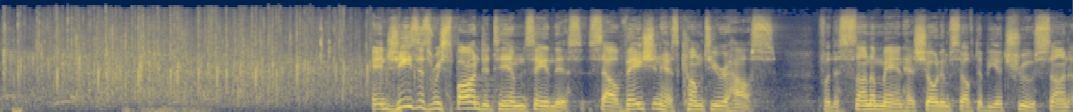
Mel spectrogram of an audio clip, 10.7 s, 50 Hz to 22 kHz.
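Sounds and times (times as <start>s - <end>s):
audience applauding: 0.0s - 4.0s
speech: 3.7s - 10.7s.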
